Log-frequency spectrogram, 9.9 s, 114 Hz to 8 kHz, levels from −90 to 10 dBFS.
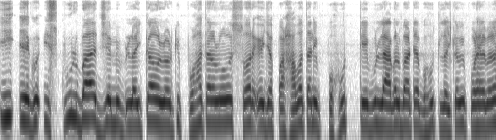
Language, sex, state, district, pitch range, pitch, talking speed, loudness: Bhojpuri, male, Bihar, Muzaffarpur, 170-190 Hz, 180 Hz, 145 wpm, -16 LUFS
